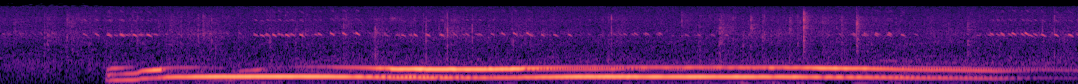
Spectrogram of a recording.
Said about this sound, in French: Il pointe son long museau vers le ciel et un long hurlement sort de sa gueule.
